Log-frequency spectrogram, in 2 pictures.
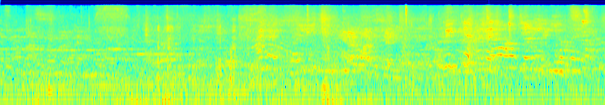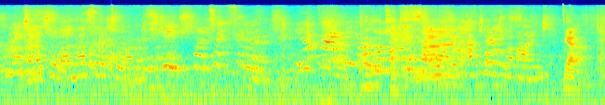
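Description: Several other adults chatter in the background.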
